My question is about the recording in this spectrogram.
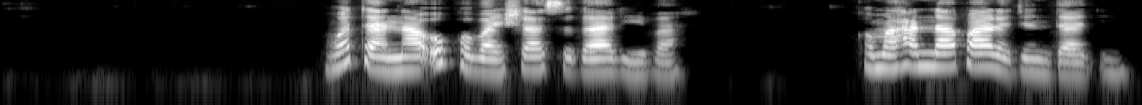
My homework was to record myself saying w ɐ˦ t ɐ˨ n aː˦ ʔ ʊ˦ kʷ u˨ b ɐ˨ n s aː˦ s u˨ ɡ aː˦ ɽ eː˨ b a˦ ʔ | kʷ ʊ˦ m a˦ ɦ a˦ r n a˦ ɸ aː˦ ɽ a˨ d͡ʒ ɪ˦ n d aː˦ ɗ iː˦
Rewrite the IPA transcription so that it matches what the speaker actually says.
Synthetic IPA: w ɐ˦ t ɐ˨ n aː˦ ʔ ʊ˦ kʷ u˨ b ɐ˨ n ʃ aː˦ s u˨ ɡ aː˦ ɽ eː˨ b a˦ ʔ | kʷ ʊ˦ m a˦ ɦ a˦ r n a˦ ɸ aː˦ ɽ a˨ d͡ʒ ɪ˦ n d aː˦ ɗ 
